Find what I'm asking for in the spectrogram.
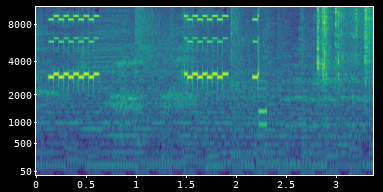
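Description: A telephone bell rings in a household scene from an Indian crime drama, with two clear bursts of ringing over steady background music and a short electronic chime near the end.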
